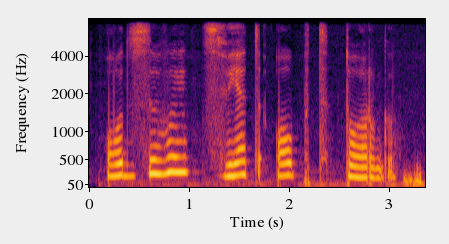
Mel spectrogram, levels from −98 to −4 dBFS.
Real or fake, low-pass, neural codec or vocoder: real; 7.2 kHz; none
